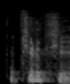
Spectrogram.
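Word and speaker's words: 튀르키예: 소아시아 지금의 티르키의 옛날에 더키라고 했는데 요즘에 어 어쨌든 자국어 자국어 발음으로 이제 불러 줘야 된다 해서 이제 영어식으로 터키가 아니라 이제는 그들의 쓰는 이제 국명으로 티르키에 이렇게 부르죠.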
